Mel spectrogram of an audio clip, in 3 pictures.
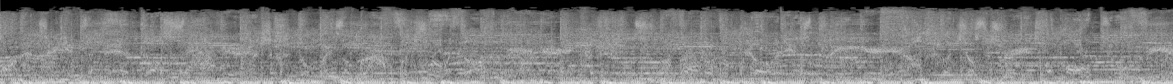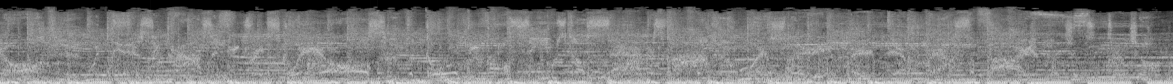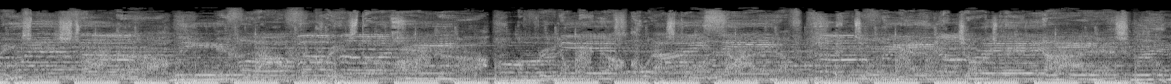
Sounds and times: Soundtrack music: 0.0 - 35.1.

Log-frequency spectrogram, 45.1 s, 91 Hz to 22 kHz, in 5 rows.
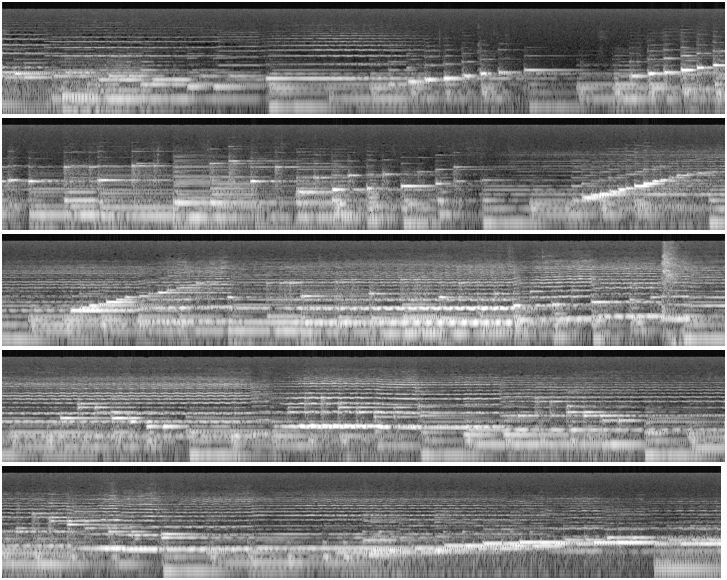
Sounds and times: Cello: 0.0 - 45.1.

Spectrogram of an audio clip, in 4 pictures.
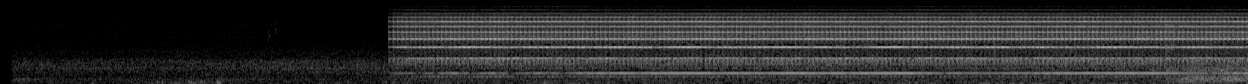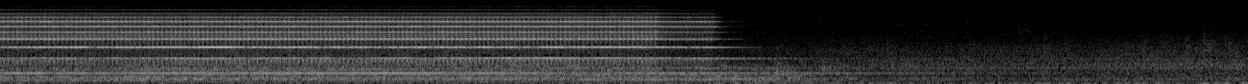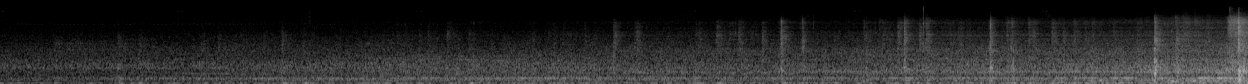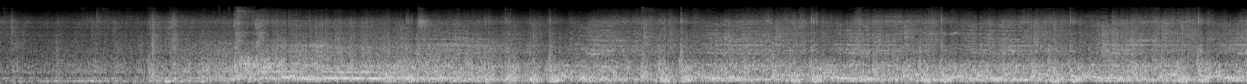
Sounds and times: Train: 1.5 - 49.9
Railroad car, train wagon: 3.8 - 49.9.

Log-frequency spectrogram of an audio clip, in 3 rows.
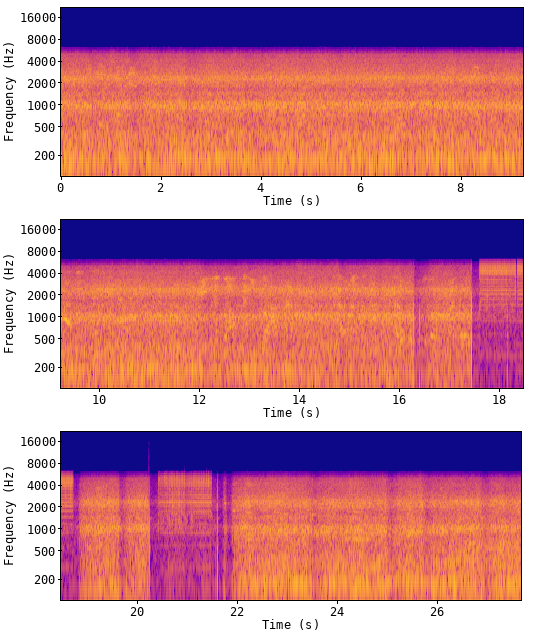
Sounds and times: Outside, urban or manmade: 0.0 - 27.6
Speech: 0.5 - 1.6, 8.2 - 10.8, 12.0 - 17.5, 21.8 - 22.6.

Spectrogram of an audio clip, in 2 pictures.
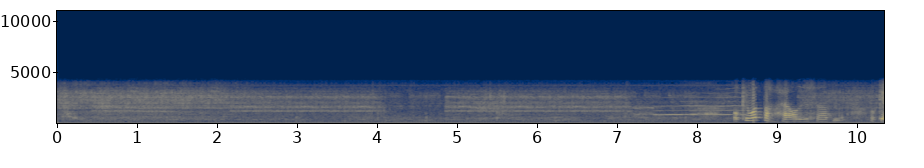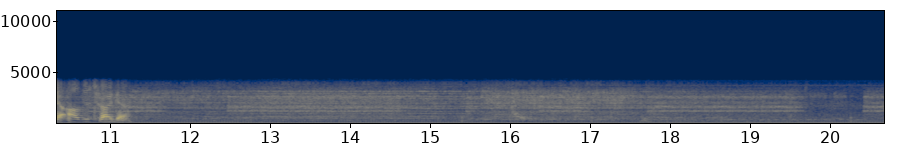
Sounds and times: Speech: 8.5 - 11.3.

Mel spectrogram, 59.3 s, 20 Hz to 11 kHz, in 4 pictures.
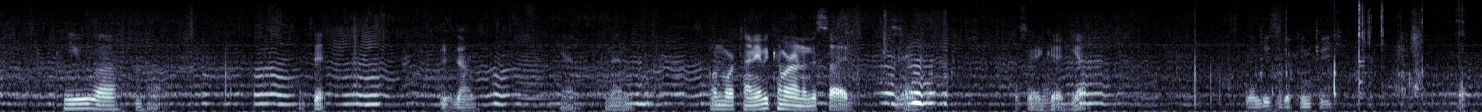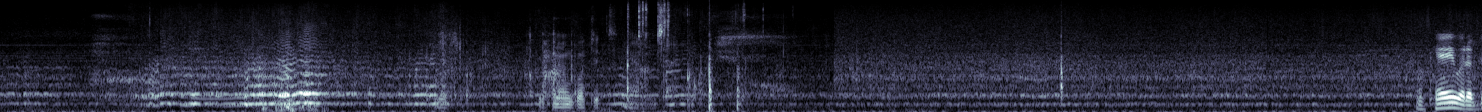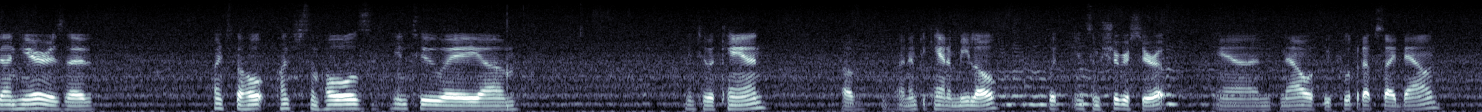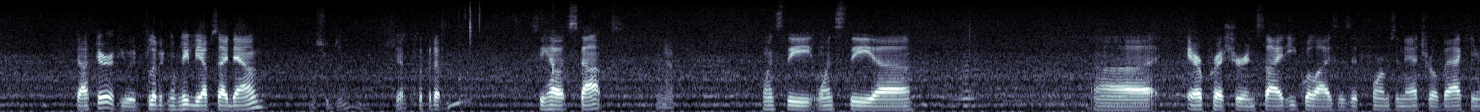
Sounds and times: Bee, wasp, etc.: 0.0 - 59.2
Fly, housefly: 0.0 - 59.2.

